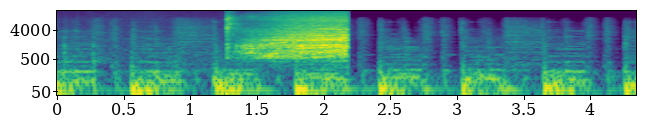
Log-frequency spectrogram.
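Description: Hair dryer blowing for just under a second, starting about a second in, rising in level and then cutting off abruptly. Background music with a steady beat runs underneath.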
